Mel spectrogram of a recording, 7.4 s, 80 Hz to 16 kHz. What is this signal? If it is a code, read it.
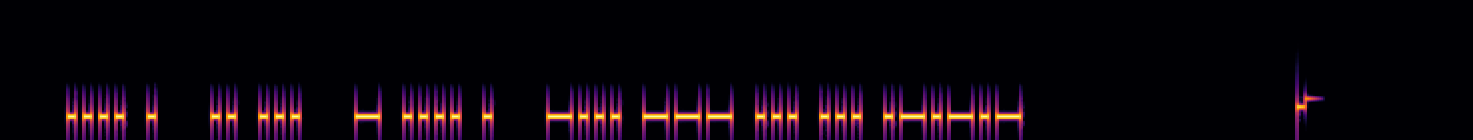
Morse code, heard as a keyed tone, about 30 wpm, 700 Hz. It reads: HE IS THE BOSS.
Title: Sentences from Top 700 Words 30wpm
